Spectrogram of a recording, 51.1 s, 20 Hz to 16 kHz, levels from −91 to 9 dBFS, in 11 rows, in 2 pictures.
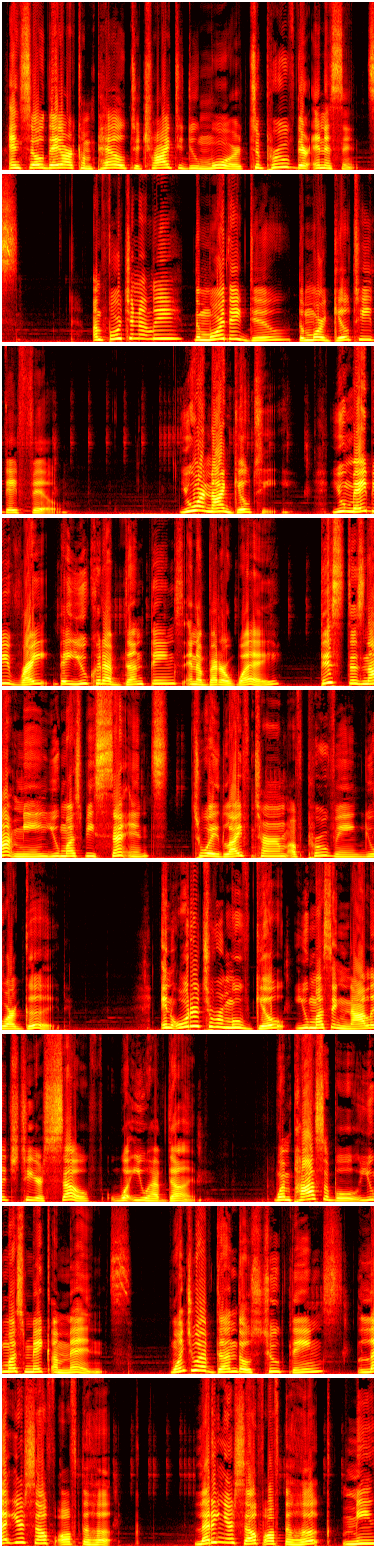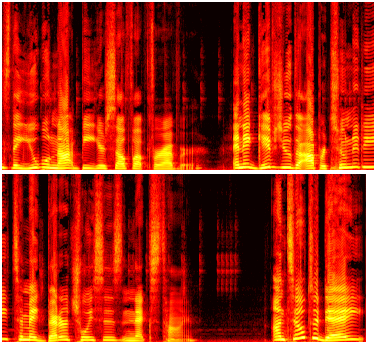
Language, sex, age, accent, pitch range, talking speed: English, female, 20-39, American, 220-295 Hz, 140 wpm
